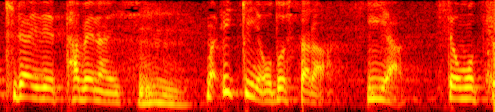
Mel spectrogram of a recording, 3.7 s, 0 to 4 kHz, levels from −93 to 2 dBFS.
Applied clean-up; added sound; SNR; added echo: none; none; none; none.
